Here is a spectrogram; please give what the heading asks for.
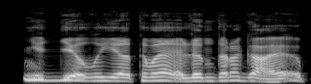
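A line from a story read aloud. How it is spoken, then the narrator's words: Moaning plea. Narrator (Russian): простонала Сузи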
